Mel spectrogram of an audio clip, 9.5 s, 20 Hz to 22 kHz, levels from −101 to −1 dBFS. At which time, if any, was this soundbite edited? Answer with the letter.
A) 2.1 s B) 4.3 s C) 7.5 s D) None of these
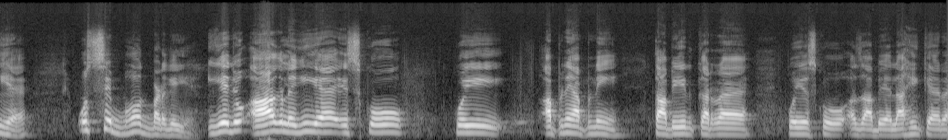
A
